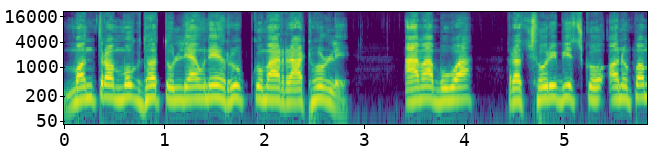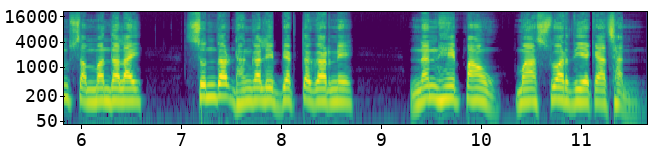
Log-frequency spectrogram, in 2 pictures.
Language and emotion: Nepali, neutral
